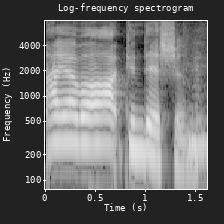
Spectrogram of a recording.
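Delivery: put-on New York accent. Asking to hear the line in a New York accent, then trying it: attempted New York accent. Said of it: "in a New York accent?".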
